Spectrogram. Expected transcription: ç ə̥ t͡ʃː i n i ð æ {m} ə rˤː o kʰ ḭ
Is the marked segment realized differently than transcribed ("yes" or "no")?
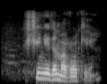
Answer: no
